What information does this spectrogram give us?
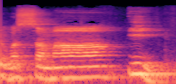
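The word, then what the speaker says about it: والسماء: For the oath to happen, this last dhamma has to change into a kasra. And the pronunciation should be was-sama'i now.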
